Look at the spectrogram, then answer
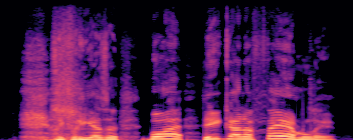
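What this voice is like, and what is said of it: Old white southern judge voice. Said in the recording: “my impersonation of like a. Old white southern judge”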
